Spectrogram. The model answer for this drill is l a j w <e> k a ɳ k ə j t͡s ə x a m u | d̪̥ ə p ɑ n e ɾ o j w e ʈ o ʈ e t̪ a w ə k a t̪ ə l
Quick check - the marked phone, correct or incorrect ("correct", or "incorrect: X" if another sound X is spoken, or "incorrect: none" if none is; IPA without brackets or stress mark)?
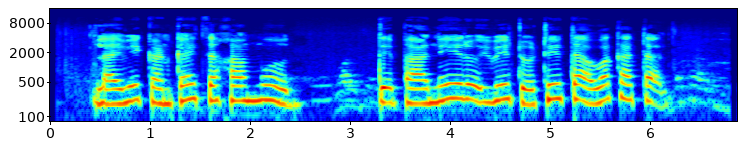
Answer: correct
